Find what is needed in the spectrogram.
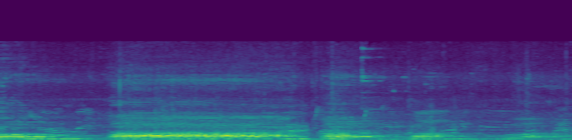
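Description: A group of men chanting together in unison. One long held note runs from about a second in, with shorter phrases after it.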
